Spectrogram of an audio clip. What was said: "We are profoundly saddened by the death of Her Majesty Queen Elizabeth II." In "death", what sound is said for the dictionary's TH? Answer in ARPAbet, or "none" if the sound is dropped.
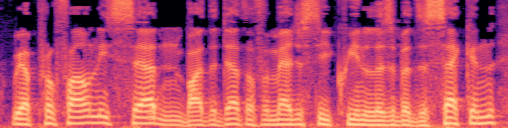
TH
